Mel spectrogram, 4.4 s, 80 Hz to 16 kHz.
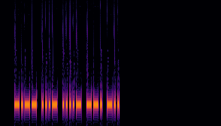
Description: Morse code, heard as a keyed tone, about 34 wpm, 700 Hz. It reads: YV4GD
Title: DXCC-100 Call Signs - 5 Characters - Repeated 2x - 35wpm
